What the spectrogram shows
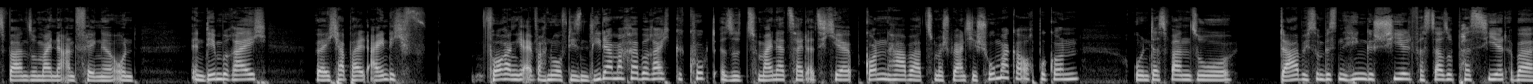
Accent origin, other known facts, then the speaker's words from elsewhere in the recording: East Germany, Germany; also ich bin tatsächlich aufgewachsen, also ich komme aus dem Osten und da haben wir halt ostdeutschen Rock gehört.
